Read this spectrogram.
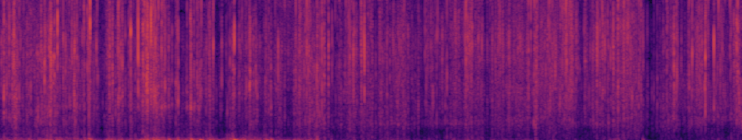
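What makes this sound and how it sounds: A thin, clear plastic bag, stretched flat, is crinkled between the fingers. It makes a dense, continuous crackle of bright, crisp rustles over a low rumble that is heavier in the first few seconds. The sound then settles into a steadier, slightly softer crinkling.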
